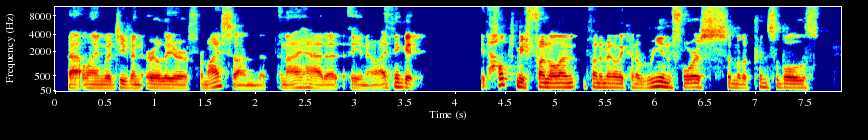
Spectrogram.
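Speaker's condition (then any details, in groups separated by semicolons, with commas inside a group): No condition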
